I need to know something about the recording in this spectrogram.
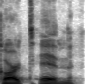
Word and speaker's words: Garten: There is a beer garden, Garten, that's the proper German pronunciation of it, Beer Garten, that's opening up, but just means beer garden.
